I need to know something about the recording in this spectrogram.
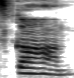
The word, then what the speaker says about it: scone: Oh, scon are pronounced scone.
